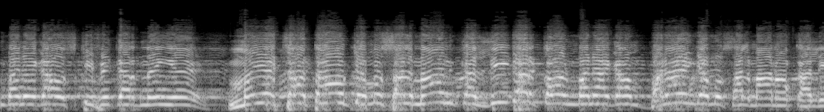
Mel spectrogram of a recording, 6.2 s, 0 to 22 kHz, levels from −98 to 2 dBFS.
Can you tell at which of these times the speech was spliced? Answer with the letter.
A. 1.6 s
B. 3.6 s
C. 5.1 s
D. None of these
A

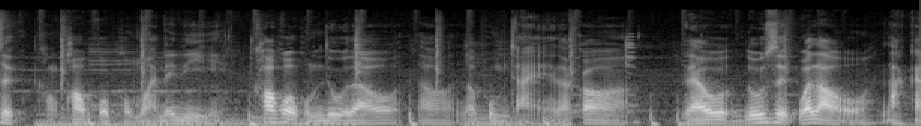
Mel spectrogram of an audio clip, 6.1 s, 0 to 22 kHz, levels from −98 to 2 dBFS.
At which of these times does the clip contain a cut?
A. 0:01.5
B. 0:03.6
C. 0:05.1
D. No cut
A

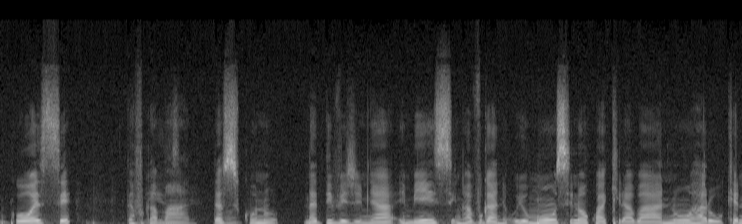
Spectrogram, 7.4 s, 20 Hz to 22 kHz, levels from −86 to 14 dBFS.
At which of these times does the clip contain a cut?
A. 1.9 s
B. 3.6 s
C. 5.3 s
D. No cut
A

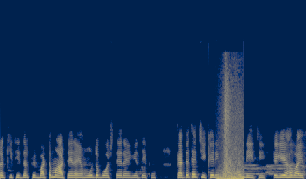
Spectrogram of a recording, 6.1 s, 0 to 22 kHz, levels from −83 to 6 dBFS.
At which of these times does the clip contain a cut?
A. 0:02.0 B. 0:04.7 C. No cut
B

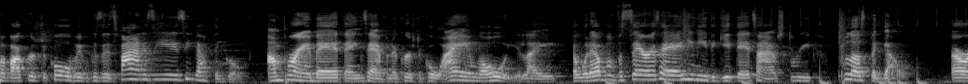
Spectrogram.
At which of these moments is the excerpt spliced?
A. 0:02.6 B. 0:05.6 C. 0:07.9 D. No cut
A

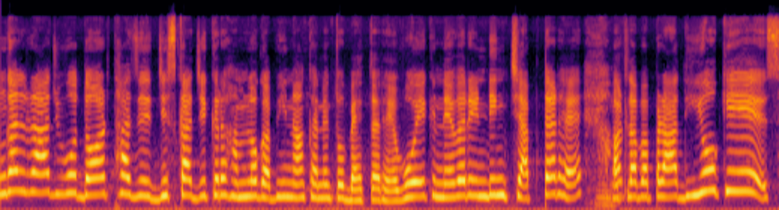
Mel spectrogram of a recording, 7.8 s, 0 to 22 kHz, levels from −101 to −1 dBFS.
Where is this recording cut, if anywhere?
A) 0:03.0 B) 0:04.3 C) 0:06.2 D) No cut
C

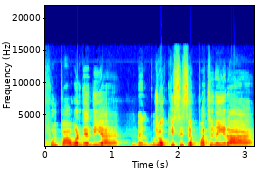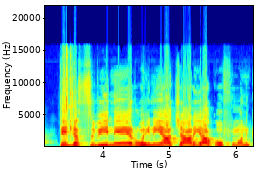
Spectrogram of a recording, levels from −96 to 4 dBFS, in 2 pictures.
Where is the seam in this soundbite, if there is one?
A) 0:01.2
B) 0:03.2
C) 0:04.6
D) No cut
B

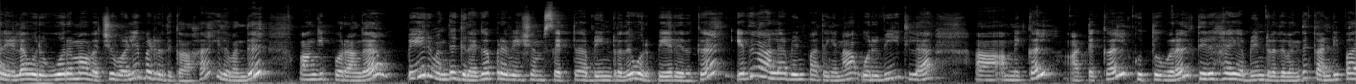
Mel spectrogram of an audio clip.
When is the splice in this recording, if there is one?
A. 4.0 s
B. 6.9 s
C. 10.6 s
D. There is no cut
A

